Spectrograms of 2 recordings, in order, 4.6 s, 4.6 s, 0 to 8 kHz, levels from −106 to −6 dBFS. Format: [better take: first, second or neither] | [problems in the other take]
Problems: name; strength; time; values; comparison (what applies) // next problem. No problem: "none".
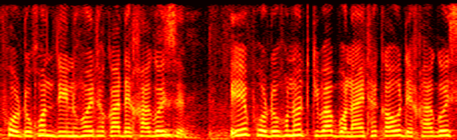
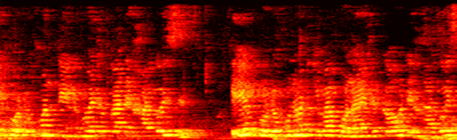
first | noise reduction (classical method WPE with log-MMSE)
